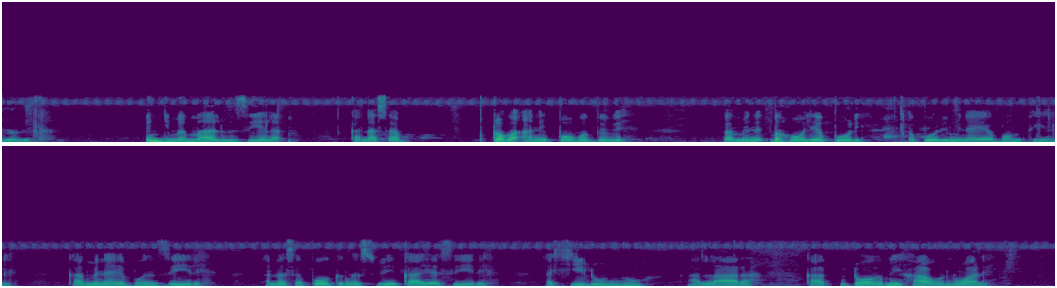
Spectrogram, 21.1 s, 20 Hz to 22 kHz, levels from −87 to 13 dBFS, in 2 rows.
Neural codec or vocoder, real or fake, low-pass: none; real; 7.2 kHz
